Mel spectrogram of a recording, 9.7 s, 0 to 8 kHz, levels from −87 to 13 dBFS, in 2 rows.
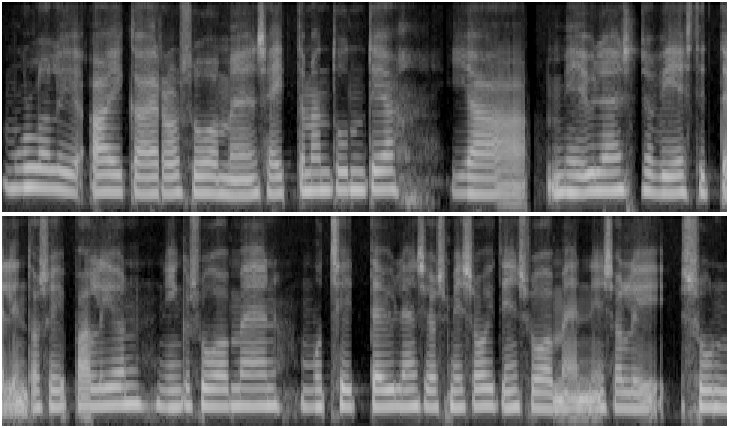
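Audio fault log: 2.84–3.57 s and 4.01–4.28 s, repeated stalls (stutter): after "seitsemän tuntia", late packets emptied the jitter buffer twelve times. Gaps up to 98 ms were filled by stretching the last sound, so the audio drags and stutters.
5.16–5.80 s, jitter buffer slow-down: before "niin kuin", the receiver repeated pitch periods to rebuild its reserve, adding 72 ms. Speech plays at 90% speed with unchanged pitch.
7.69–8.93 s, jitter buffer speed-up: after "mutta sitten yleensä", excess buffered audio was trimmed by dropping pitch periods, about a tenth of a second in all. Speech runs at 108% and sounds hurried.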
